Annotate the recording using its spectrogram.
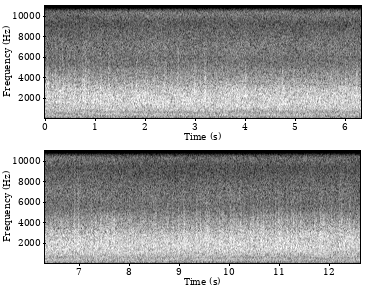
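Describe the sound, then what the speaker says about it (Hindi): The Bhagirathi River, where it meets the Alaknanda, rushes with a constant broadband roar of fast water that stays loud and steady throughout, with no speech. "तो दोस्तों भागीरथी की छलछलाहट आप सुन रहे होंगे, यह है भागीरथी"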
